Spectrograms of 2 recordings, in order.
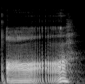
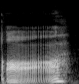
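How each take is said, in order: Both takes have the same delivery.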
